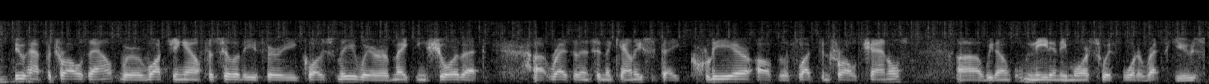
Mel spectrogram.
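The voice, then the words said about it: Australian or South African-sounding accent. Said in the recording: “What is that accent? It almost sounds Australian, but not quite. ... If it's not Australian, it could be South African, because the South African accent actually sounds kind of weirdly almost Australian sometimes.”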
